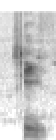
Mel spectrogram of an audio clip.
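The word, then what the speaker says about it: Seath: Questo drago, chiamato Sette il Senza Scaglie, Sith in realtà si chiamerebbe, però è meglio pronunciarlo in questo modo per una questione di differenziazione tra alcuni personaggi che hanno un nome simile.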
